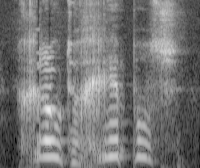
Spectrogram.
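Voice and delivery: high, slow, loud awed exclamation; a giant gasping in wonder; slow, high giant marvel; amazed giant. A narrator's reading. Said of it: "fluisterde de grote vriendelijke reus".

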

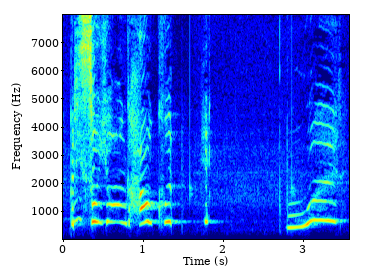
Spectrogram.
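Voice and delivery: very high, squeaky incredulity; shocked disbelief. Real, not acted. Player learns young Sim has top career, high-pitched shocked disbelief. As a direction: voice shoots up, baffled and amazed. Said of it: "I'm shocked".

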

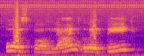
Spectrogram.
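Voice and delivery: dole out the cue slowly, stop on "О"; leaving word unfinished. Shown as a demonstration. Teacher prompting a child to finish, slow with suspended "О". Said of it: "а ви будете закінчувати".

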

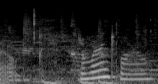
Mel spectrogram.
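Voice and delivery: usual speaking voice

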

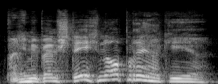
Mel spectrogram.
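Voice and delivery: höher und lauter herausgestoßen; plötzlich aufbrausen; ausbrechend. Acted. Mörder erklärt Motiv ausbrechend. (lauter Ausbruch)

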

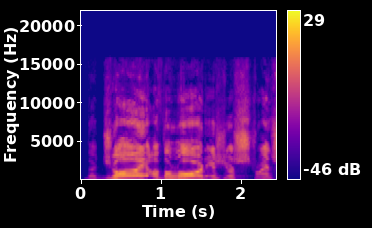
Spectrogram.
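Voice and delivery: loud, slow verse with JOY stretched; emphatic proclamation. Real, not acted. Pastor quoting Nehemiah to congregation, loud proclamation. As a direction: proclaim it, drawing out the key words. Repeats verse with preaching force.

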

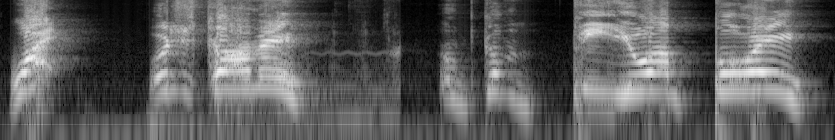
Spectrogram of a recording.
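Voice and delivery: high, loud mock-threatening yell; mock outrage. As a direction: yell at the recording as if it were a rival. Shouting at the old recording.

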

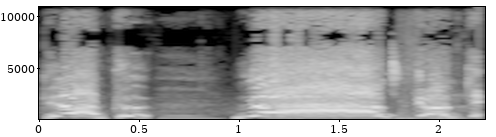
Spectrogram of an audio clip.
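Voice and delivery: high, loud frantic yelling; panicked shout. Real, not acted. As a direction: shout desperately to shake someone off. Panicked yelling during game attack.

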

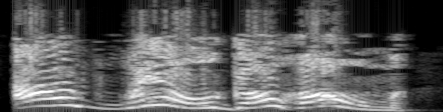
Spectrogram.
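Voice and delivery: high, loud, drawn-out wail; tearful defiant shout; desperate cry. A narrator's reading. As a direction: cry it out slowly, at full pitch. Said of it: "she cried".

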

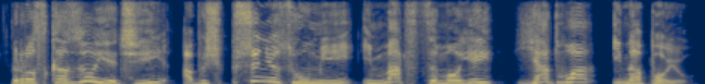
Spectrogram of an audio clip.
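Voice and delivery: put-on high boyish voice, bold and delighted; a lad boldly ordering the blue spirit; bold young Aladyn. Aladyn boldly commands the blue spirit for food, high boyish voice. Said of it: "spojrzał śmiało na ducha i rzekł".

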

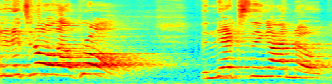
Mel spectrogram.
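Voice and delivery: worked-up account of a brawl; excited storytelling. Acted. Storyteller reaching the brawl's climax.

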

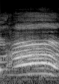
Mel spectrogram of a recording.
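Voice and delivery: high, loud mock scream of pain; sudden acted scream; retold pain yell. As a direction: yelp as if your foot got stomped. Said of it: "So I yell out".

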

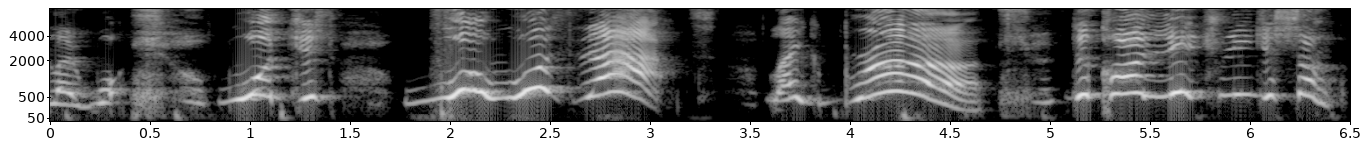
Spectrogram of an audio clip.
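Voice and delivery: can't believe what just happened; excited disbelief. Real, not acted. Gamer telling viewers the car just sank: high, loud, amazed.

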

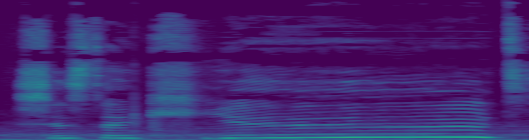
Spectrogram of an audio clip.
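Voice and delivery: high, loud, drawn-out squeal; squealed cute. Real, not acted. Collector squealing at her doll, long high squeal. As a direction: stretch out the cute in delight.

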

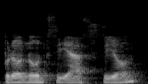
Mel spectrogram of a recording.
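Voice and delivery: "Pronunciación" drawn out slowly, lifting at the end; learner's slow, questioning "Pronunciación"; careful pronunciation practice. Shown as a demonstration. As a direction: sound out "Pronunciación" slowly, as if checking it. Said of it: "volvamos a decirlo, diga".

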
